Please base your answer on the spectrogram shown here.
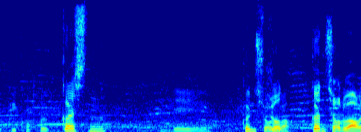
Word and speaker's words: Cosne-sur-Loire: Cosne-sur-Loire, oui, pardon, on ne prononce pas le S, joueur de la Nièvre.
